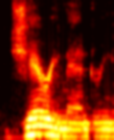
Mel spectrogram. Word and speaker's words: gerrymandering: And then it lost its hard G and became gerrymandering later on.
